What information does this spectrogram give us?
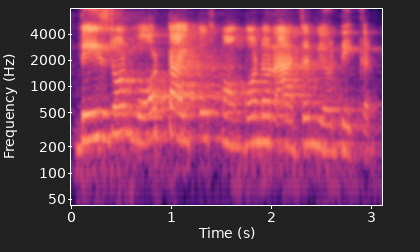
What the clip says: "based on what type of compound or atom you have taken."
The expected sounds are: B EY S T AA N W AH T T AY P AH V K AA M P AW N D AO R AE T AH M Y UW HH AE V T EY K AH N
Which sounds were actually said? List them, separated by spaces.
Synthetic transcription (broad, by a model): B EY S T AA N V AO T T AY P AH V K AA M B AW N D AO R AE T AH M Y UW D T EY K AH N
